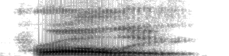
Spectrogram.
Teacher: some people will now even drop the b and just say prolly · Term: haplology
